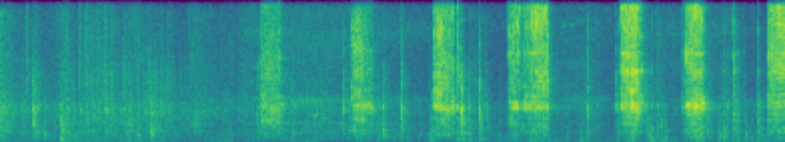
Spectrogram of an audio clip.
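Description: Small hand ratchet clicking in short back-and-forth strokes, about two a second, while it turns bolts on the engine's valve cover. It starts about a second and a half in, after a couple of knocks.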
